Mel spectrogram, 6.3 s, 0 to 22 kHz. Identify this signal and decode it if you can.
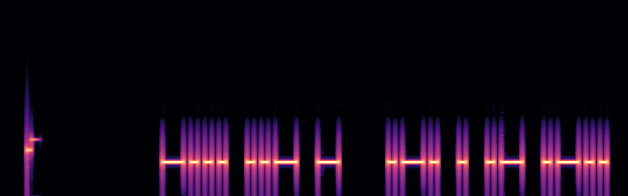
Morse code, heard as a keyed tone, about 17 wpm, 700 Hz. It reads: BUT REAL
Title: Sentences from Top 1400 Words 17wpm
